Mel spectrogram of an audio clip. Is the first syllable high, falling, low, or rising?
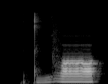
rising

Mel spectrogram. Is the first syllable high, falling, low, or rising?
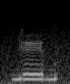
high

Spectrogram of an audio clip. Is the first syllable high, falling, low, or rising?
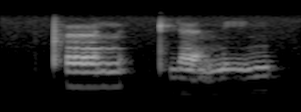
high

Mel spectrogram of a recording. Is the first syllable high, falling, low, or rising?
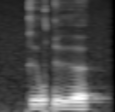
rising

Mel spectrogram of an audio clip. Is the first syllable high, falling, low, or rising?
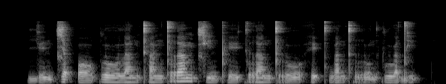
low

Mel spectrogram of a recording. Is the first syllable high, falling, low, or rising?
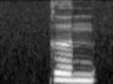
low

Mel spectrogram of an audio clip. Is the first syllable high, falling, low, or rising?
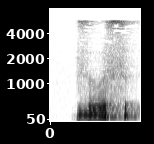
rising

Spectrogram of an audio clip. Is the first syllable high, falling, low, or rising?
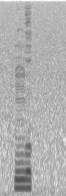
high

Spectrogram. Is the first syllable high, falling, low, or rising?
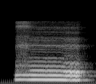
low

